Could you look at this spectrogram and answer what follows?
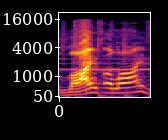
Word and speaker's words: Live A Live: for you I think it's actually supposed to be pronounced live alive if I if I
